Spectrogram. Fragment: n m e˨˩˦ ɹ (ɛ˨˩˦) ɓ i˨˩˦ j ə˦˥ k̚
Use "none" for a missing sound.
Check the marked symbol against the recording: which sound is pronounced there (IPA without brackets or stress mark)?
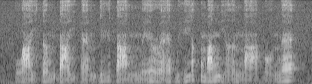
ɛ˨˩˦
